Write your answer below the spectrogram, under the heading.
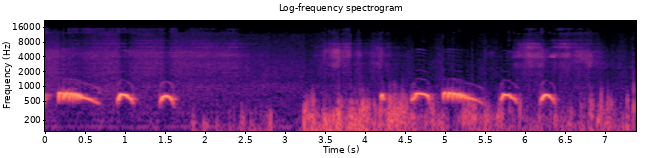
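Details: Spotted dove of wild stock, kept in Thailand, giving a fresh crowing song: clear cooing notes near 600 to 700, three short coos, a pause filled with low rumbling noise, then five more coos in a looser series.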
